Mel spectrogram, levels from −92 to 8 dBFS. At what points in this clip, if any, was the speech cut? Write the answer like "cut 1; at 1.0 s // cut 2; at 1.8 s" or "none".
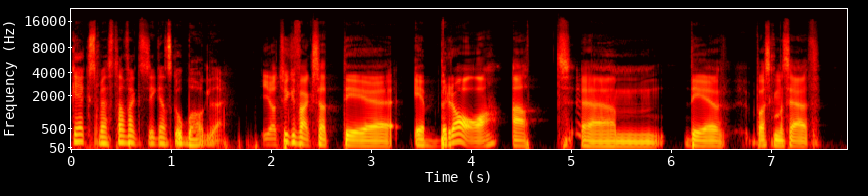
cut 1; at 3.3 s

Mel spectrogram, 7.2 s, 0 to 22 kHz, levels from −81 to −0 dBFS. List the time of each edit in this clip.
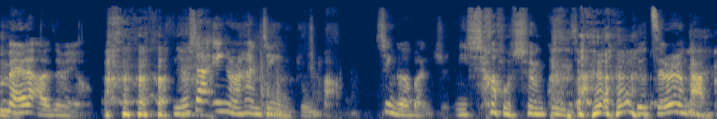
none

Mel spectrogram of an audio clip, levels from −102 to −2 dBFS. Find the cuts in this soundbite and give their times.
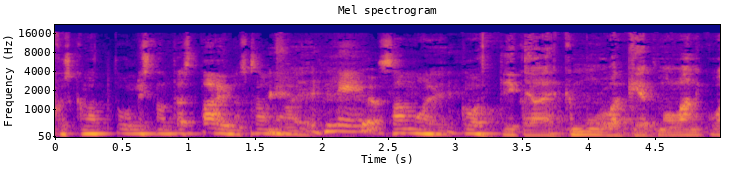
cut 1; at 1.5 s // cut 2; at 3.5 s

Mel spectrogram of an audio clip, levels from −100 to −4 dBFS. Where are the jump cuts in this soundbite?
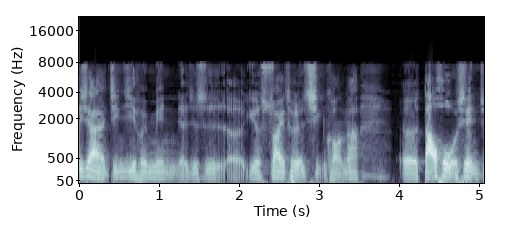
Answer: none

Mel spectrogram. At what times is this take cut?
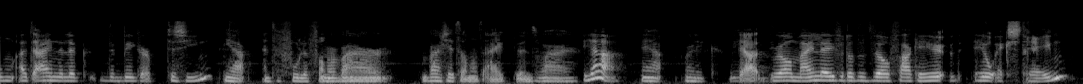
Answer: cut 1; at 1.5 s // cut 2; at 3.2 s // cut 3; at 6.9 s // cut 4; at 7.7 s // cut 5; at 9.6 s

